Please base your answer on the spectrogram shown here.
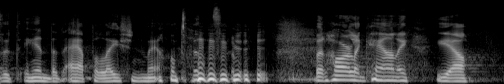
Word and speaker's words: Appalachia: That was at the end of the Appalachian Mountains.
